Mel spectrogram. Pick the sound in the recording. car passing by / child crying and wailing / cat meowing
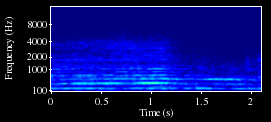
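car passing by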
